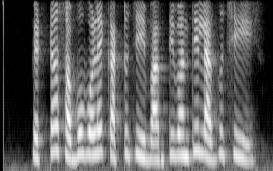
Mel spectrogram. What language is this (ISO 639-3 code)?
ori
